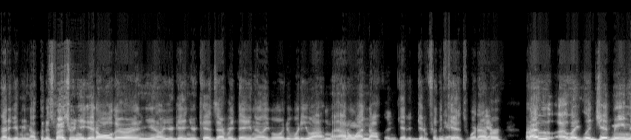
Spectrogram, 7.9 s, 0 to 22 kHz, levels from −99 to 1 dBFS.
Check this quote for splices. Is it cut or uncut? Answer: uncut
